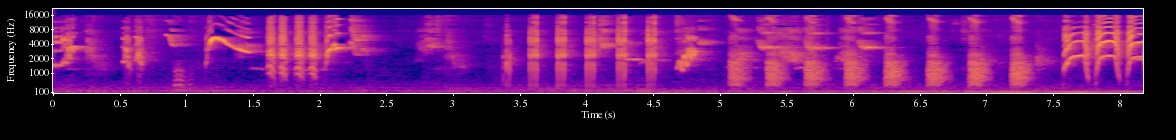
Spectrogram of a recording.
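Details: Javan myna, described as gacor, singing a varied medley of sharp clicks, rapid rattles, a looping whistled squeal and short buzzy notes, ending in quick ringing repeated notes.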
